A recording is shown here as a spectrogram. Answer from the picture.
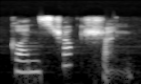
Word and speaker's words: construction: struck okay yeah and here we have to put our emphasis or the sound on the second okay syllable it is where we put on the stress did you get it okay so how do we read that again that is construction Thank You sandy okay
